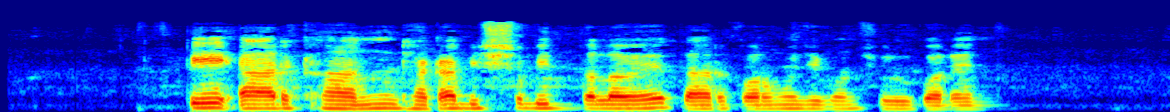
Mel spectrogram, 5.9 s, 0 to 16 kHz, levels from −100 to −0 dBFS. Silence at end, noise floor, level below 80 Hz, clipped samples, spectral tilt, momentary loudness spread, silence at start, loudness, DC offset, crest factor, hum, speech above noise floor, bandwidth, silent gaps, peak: 0.95 s; -72 dBFS; -60 dBFS; under 0.1%; -7 dB/octave; 12 LU; 0.95 s; -17 LUFS; under 0.1%; 16 dB; none; 56 dB; 7.6 kHz; none; -2 dBFS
